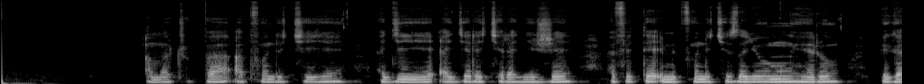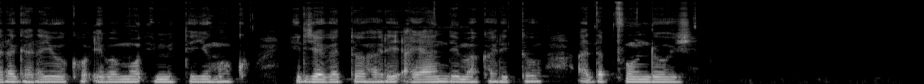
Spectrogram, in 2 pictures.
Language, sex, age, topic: Kinyarwanda, female, 36-49, agriculture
